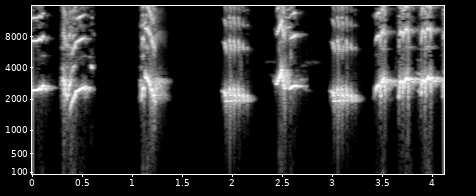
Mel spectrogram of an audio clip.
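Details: Harsh song of the Chalk-browed Mockingbird (Mimus saturnin), a tutor recording for cage birds: varied separate rasping notes, some with swooping slurs, ending in a fast run of four clipped notes with no pause between them.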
